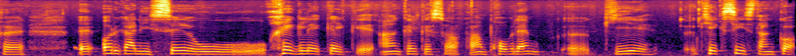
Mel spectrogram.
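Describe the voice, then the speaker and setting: Speaking at a very slow pace, a woman uses a monotone, flat intonation at a fairly low pitch, with a dark, mellow tone. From Argentina. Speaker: visual artist. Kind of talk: interview answer.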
